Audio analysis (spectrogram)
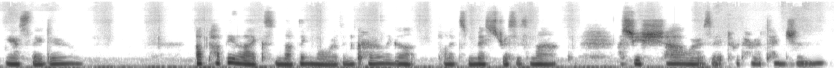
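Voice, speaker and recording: A woman playing a possessive, teasing vampire mistress in an intimate roleplay audio drama, speaking slowly and condescendingly with a breathy voice that often sinks to a whisper. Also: deep voice, steady tone, dry recording, exaggerated voice, low-quality recording. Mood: doting, possessive.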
